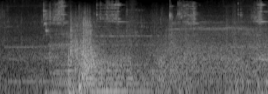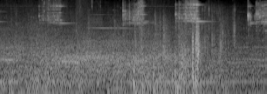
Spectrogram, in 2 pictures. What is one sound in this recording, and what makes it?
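A person lands with a heavy thud.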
